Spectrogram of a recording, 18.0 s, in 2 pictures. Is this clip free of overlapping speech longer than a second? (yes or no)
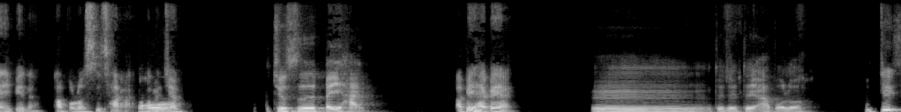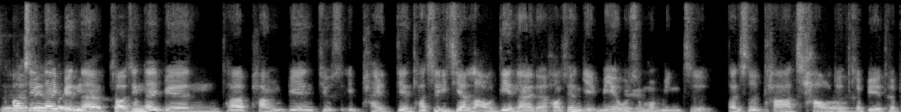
no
